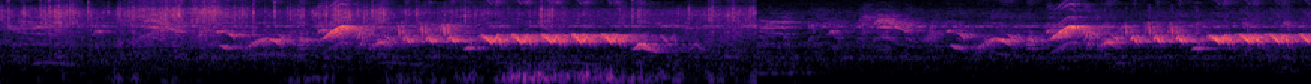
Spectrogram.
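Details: Itatiaia spinetail (Asthenes moreirae) singing at Capelinha/Angelândia, Minas Gerais, Brazil: a high thin rising note breaking into a fast dry trill, given twice, with low rustling noise underneath.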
